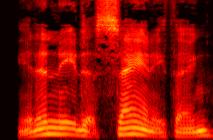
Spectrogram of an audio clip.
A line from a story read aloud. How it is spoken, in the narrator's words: Mark grumbled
